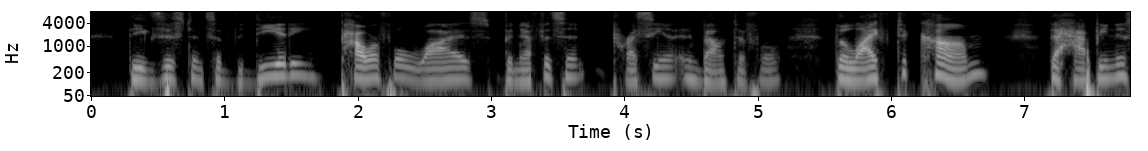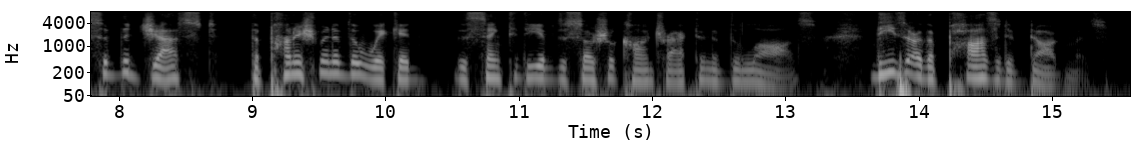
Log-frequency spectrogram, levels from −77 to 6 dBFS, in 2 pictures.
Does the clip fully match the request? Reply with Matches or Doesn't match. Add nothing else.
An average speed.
Matches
